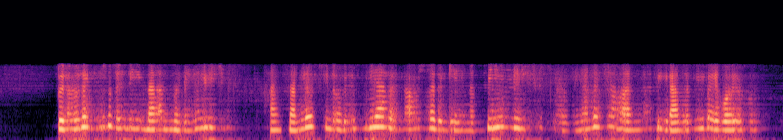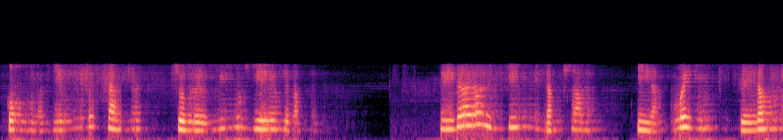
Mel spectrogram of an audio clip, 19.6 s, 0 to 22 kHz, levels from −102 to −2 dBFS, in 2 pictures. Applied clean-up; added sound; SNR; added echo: neural separator model SepFormer WHAMR!.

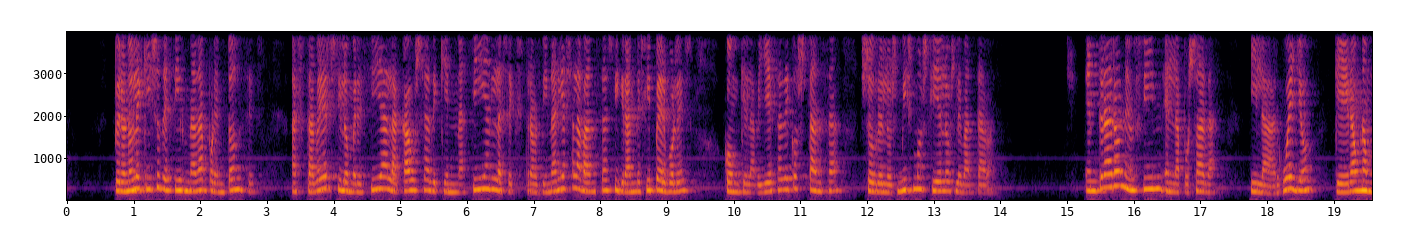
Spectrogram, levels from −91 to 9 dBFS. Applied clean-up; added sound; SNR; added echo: none; none; none; none.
